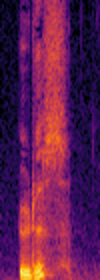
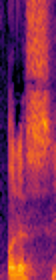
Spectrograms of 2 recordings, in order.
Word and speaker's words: Urus: I'm not sure if I'm pronouncing it. U-R-U-S. – Urus? – Urus. Urus. – Oh, the way you said it made it sound like it was with a D.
